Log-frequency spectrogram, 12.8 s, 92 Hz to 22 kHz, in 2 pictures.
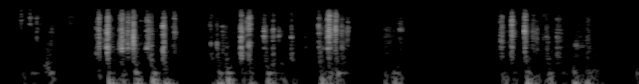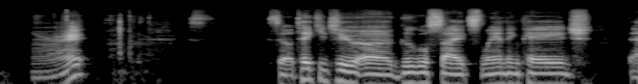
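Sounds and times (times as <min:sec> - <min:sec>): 
typing on a computer keyboard: 0:00.3 - 0:04.1, 0:05.0 - 0:06.0, 0:07.5 - 0:07.9
speech: 0:07.0 - 0:07.3, 0:09.2 - 0:12.7.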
